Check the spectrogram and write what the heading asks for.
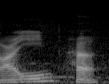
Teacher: দুই নম্বর মাখরাজ কণ্ঠনালীর মধ্যখান হইতে উচ্চারিত হয় গলাটা একটু চেপে ধরবেন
